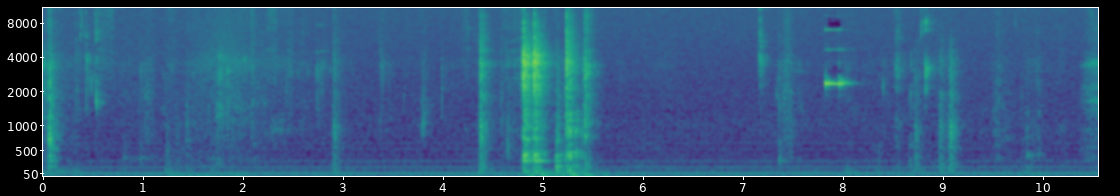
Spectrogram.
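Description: A Dye DM13 paintball marker set down on a digital scale, with a quick cluster of knocks about halfway through, then a single short electronic beep from the scale a few seconds later. A faint steady low hum runs underneath.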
